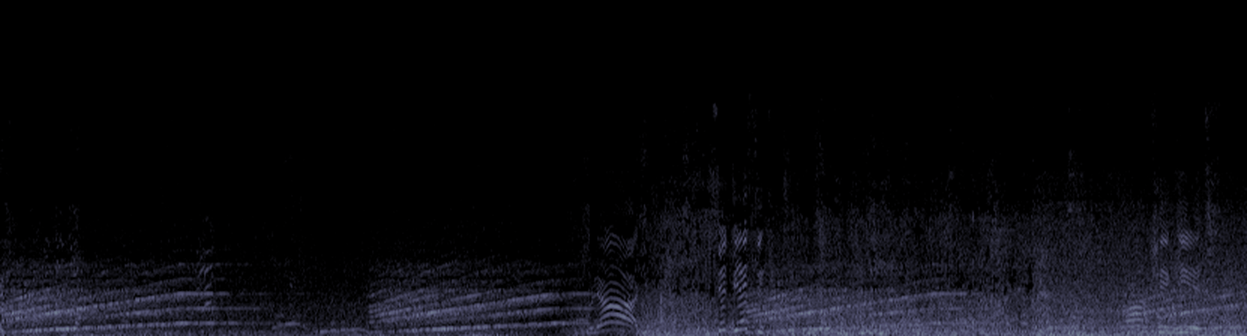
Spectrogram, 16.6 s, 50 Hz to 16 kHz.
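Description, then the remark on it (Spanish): A loud tsunami warning siren, sounded after a magnitude 8.8 earthquake, wails in long rising and falling sweeps, repeating several times over a constant rumble of background noise, with a sharper burst of overlapping tones midway. “Solamente queremos que escuche la alarma y las cosas que sucedió luego de ese poderoso sismo de 8.8 en la escala Richter.”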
